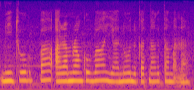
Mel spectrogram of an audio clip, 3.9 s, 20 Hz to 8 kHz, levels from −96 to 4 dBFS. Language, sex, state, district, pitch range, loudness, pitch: Garo, female, Meghalaya, South Garo Hills, 220-240 Hz, -23 LUFS, 230 Hz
